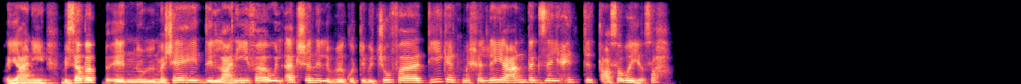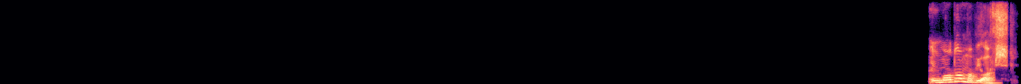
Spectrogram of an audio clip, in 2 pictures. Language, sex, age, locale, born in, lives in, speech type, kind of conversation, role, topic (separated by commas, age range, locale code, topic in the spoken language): Arabic, male, 20-24, ar-EG, Saudi Arabia, Egypt, conversation, podcast, host, إزاي بتحافظ على التوازن بين التكنولوجيا والهدوء؟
